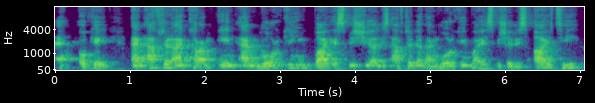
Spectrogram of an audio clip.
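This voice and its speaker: A man from Iran with an Iranian accent, a native Persian speaker giving interview answers in halting, broken English. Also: on the high side, fairly even intonation. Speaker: interview guest. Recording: roomy echo.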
